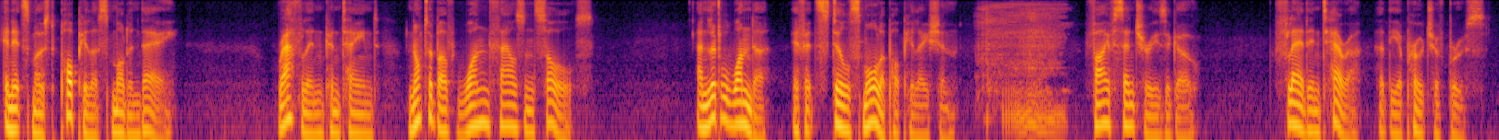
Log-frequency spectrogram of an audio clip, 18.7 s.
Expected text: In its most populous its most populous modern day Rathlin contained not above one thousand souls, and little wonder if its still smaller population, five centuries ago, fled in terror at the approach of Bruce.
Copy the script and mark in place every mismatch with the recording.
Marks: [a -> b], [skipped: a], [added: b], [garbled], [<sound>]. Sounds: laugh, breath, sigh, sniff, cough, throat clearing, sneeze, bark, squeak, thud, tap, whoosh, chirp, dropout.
In its most populous [skipped: its most populous] modern day Rathlin contained not above one thousand souls, and little wonder if its still smaller population, [sniff] five centuries ago, fled in terror at the approach of Bruce.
